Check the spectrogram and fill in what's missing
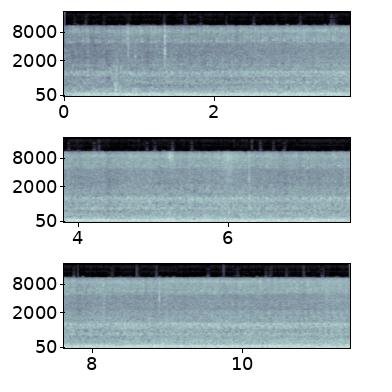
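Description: A teal rear-wheel-drive car idles just after its first start in snowy conditions, a loud, steady low engine rumble held close and unbroken for the whole stretch.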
